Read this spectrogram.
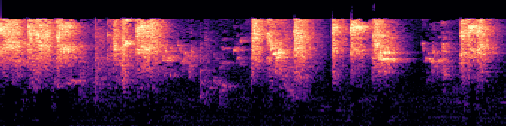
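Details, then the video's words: Budgerigar song to encourage mating: loud, continuous harsh chattering made of buzzy, scratchy bursts separated by brief gaps. "تحفيز البادجي على التزاوج"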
